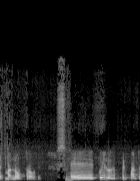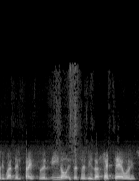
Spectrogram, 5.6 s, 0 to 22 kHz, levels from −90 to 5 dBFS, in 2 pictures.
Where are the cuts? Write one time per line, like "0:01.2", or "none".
none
